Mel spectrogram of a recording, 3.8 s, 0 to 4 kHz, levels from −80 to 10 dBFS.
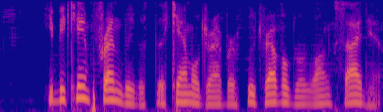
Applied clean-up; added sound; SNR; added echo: neural separator model SepFormer WHAM!.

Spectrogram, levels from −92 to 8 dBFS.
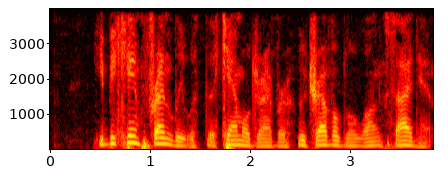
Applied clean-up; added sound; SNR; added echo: none; none; none; none.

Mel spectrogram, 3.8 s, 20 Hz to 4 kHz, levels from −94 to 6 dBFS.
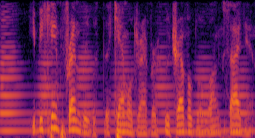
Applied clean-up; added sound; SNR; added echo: none; Wind instrument, woodwind instrument; 7 dB; none.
